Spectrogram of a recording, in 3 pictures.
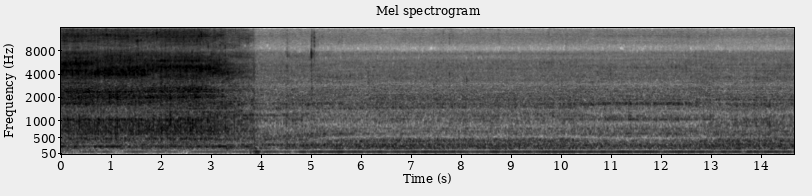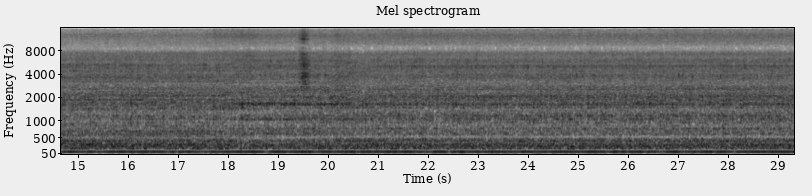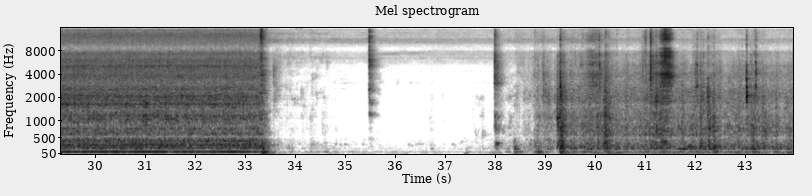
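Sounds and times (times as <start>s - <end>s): washing machine humming: 0.0s - 33.6s, 37.9s - 43.9s
faint click: 35.4s - 35.8s.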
